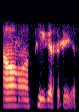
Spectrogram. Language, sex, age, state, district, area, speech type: Assamese, female, 60+, Assam, Charaideo, urban, conversation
